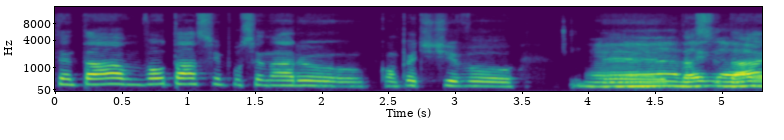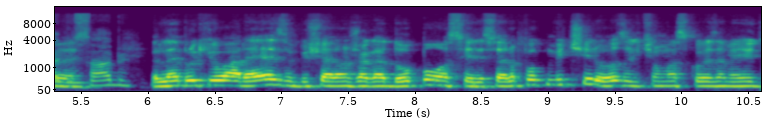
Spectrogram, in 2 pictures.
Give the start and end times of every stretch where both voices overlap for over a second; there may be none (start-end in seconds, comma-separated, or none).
4.1-5.9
